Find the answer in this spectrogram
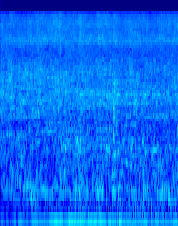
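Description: Steady running water from a backyard fish-tank filtration system, with a low steady hum underneath.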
